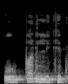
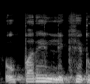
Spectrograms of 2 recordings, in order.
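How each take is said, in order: First: ऊपर लिखित as "upar likhit"; two separate words, ऊपर ending on a plain r; wrong form without "i". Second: ऊपर ही लिखित run as "upari-likhit"; correct form with "i". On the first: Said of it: "नहीं होता". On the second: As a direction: stress the "ri" joining ऊपर ही लिखित. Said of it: "होता है". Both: Shown as a demonstration.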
